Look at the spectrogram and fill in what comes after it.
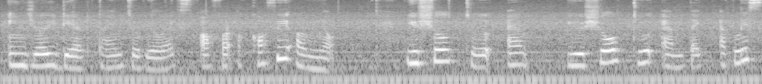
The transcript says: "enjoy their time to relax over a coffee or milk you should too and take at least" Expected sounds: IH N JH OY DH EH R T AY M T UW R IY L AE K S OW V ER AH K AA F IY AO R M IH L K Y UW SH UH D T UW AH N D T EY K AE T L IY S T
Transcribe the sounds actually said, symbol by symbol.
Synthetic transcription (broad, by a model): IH N JH OY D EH R T AY M T UW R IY L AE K S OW F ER AH K AA F IY AO R M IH L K Y UW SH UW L T UW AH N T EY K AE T L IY S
